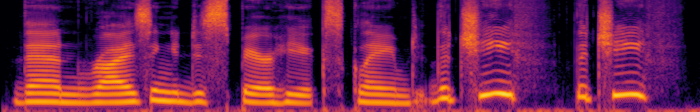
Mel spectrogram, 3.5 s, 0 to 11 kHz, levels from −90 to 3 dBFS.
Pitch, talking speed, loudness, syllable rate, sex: 240 Hz, 170 wpm, -18 LUFS, 4.4 syllables/s, female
